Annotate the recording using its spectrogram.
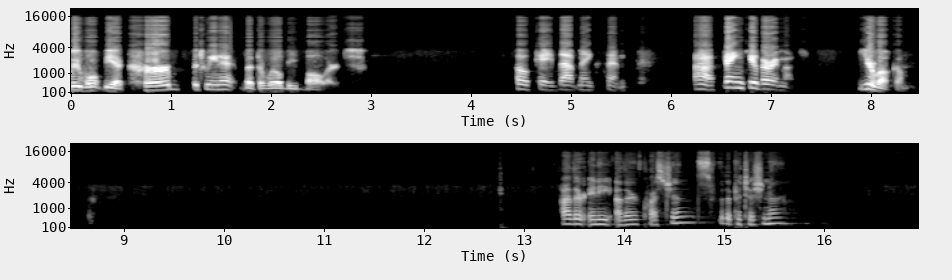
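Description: A woman speaks calmly through a microphone, with pauses.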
